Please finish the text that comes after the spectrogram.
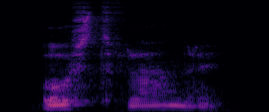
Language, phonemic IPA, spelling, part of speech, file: Dutch, /oːs(t).ˈflaːn.də.rə(n)/, Oost-Vlaanderen, proper noun, Nl-Oost-Vlaanderen.ogg
- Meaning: East Flanders (a province of Belgium)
